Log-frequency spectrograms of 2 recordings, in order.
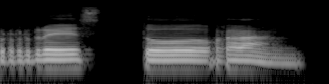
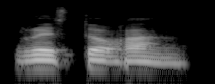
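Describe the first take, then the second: First: Restaurant slowly broken into res-to-ran; syllable-by-syllable French. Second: Said in the usual way. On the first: Shown as a demonstration. Teacher shows AU said as O, slow broken "restaurant". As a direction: stretch each syllable of restaurant, nasal last vowel. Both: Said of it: "yo digo restaurant".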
